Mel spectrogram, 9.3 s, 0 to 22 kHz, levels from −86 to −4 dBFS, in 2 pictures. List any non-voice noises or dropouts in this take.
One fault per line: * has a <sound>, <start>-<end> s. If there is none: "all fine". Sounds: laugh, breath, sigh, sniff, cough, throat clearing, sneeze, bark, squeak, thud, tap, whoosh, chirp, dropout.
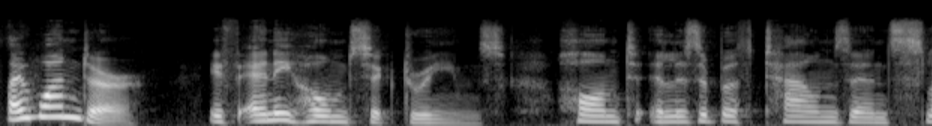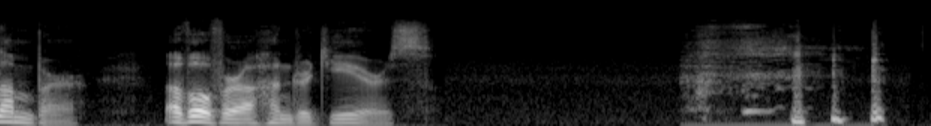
* has a laugh, 8.1-9.1 s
